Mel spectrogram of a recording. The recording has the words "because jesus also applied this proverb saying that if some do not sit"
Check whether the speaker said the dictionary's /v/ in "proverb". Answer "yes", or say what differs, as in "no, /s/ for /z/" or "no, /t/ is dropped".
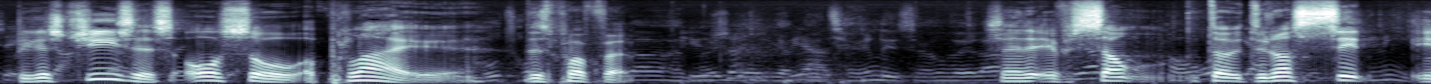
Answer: no, /p/ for /v/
